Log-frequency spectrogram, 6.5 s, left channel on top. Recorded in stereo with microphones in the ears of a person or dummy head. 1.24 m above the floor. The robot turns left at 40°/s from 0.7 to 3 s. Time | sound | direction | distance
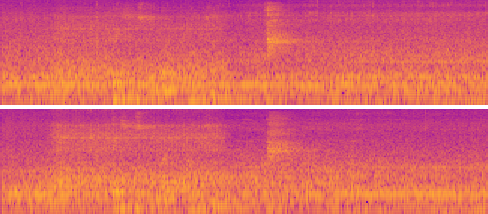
1.5 | a man speaking | 55° right | 7.5 m
3.5 | a hiss | 65° left (ahead or behind) | 4.5 m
